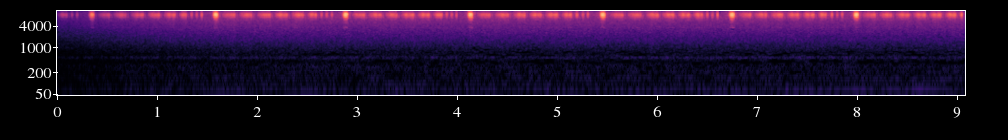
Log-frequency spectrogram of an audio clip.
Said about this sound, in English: And so you're rubbing your little whammy bar there and making a great sound. The really interesting thing, if you would like, I can play you a recording. I would love that. Okay, so here is a water boatman singing his song with his penis fiddle.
